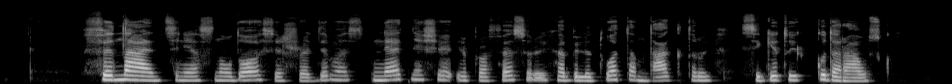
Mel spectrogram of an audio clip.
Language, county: Lithuanian, Kaunas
